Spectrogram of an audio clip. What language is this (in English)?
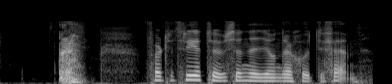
Swedish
